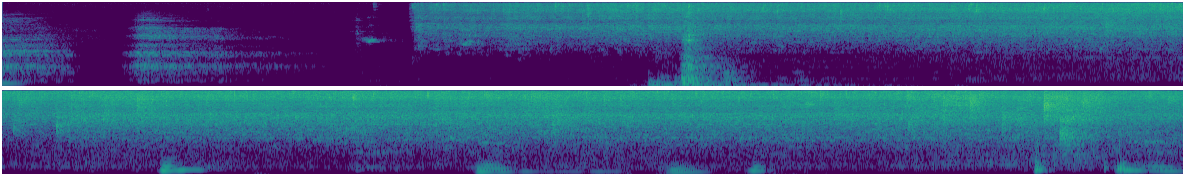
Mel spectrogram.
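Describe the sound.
Water runs from a tap as someone is rinsed off, a continuous soft hiss that starts after a short pause, with quiet breaths and small splashes over it.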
